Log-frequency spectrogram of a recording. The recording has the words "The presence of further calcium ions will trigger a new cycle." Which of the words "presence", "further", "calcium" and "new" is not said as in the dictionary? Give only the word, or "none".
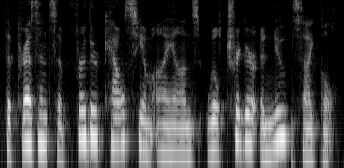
none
